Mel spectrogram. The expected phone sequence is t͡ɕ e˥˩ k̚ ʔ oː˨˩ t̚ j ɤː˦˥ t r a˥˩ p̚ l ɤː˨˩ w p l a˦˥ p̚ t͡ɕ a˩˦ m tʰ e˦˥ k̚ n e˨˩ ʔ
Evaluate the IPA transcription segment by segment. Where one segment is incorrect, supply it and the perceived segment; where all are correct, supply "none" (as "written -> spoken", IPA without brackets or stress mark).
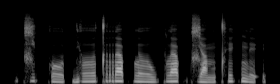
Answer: none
